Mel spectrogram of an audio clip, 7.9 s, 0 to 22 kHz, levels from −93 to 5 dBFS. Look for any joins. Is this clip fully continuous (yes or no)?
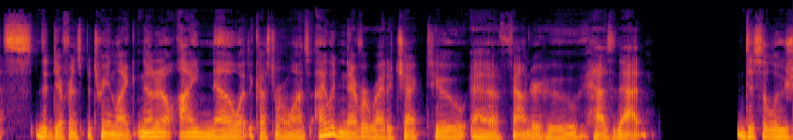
yes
